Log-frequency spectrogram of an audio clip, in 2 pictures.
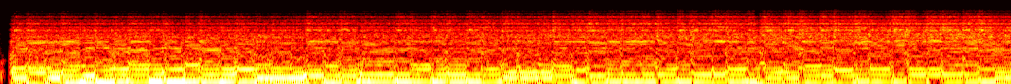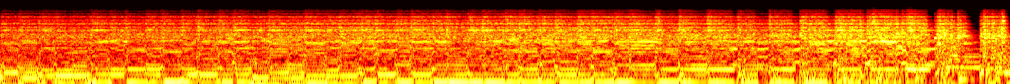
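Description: Electric bass played through a WMD Goldilocks Planet distortion pedal switched to its symmetrical diode-clipping mode: a steady, sustained distorted bass line, thick and gritty with overtones.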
